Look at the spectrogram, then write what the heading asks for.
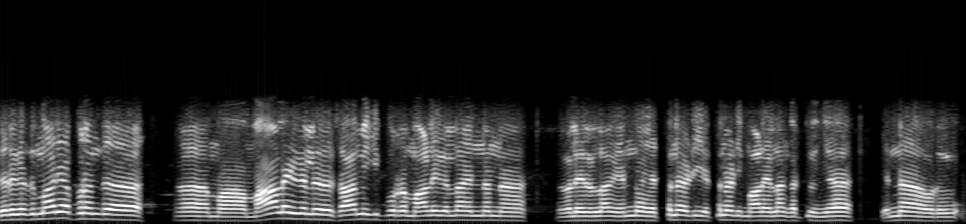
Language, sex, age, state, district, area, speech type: Tamil, male, 60+, Tamil Nadu, Pudukkottai, rural, conversation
